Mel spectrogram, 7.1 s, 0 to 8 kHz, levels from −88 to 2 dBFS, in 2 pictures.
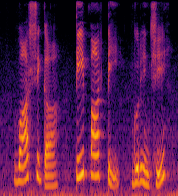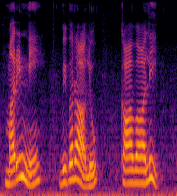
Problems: constant background noise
